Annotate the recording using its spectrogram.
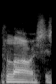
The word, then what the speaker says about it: Polaris: Polaris. Is that how you say it from X-Men? – Yeah, I wasn't sure who it was, to be honest with you, but Polaris is how you say it.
